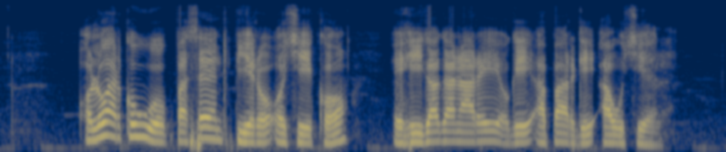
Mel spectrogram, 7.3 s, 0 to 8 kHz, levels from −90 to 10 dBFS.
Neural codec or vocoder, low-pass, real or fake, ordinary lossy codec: none; 7.2 kHz; real; none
